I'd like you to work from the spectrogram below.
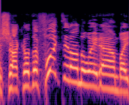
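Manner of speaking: quick surge of play-by-play excitement; excited call. Real, not acted. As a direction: voice jumps up as the puck deflects. Shot suddenly deflected in play.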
